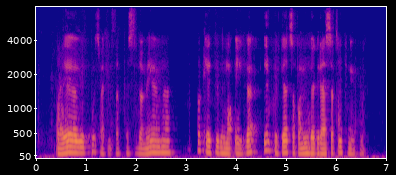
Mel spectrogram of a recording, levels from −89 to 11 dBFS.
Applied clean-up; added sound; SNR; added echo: neural mask model DeepFilterNet 3.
